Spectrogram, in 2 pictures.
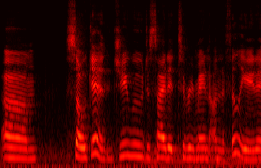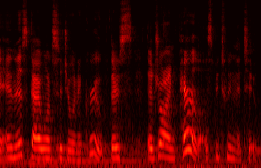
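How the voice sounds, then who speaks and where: A woman's voice: on the high side, moderate pace, background noise. A woman reading a webtoon aloud and chatting casually about it, voicing each character herself. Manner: chatty, voices every character in turn. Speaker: webtoon reader and commentator. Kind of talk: casual reading and reaction commentary. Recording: clear background music behind the voice. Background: music.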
